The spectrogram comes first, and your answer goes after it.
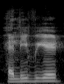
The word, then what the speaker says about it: alleviate: ALLEVIATE, ये एलिवेट से अगर इसको प्रोनाउंस किया जाए तो लगभग हेमोनिम सा लगेगा। एलिविएट, एलिविएट का मतलब होता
